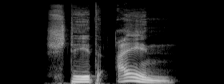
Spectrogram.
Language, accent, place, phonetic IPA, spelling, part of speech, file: German, Germany, Berlin, [ˌʃteːt ˈaɪ̯n], steht ein, verb, De-steht ein.ogg
- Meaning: inflection of einstehen: 1. third-person singular present 2. second-person plural present 3. plural imperative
